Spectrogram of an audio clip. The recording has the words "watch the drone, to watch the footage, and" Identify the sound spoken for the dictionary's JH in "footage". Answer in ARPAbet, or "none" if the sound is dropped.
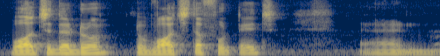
JH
